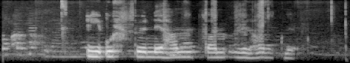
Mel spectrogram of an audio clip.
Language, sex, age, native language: Icelandic, male, 10, Icelandic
